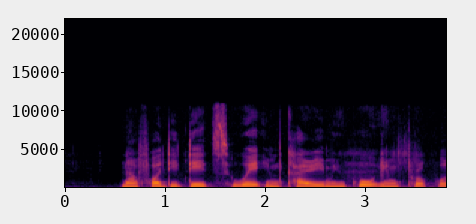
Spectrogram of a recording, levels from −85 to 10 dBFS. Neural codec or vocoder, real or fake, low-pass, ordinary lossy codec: none; real; 10.8 kHz; none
